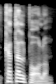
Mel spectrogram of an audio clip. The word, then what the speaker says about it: catalpolo: Si chiama catalpolo, occhio alla pronuncia. Catalpolo, con l'accento sulla seconda O.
